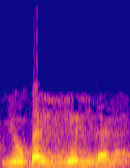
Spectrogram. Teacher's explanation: لا تغنى شوف قال ادع لنا ربك يبين لنا يبين لنا بشبك الياء مع اللام وكأن النون غير موجودة واسمعها يبين لنا وما تستعملش لسانك وتظهر لي اللون وتقول لي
